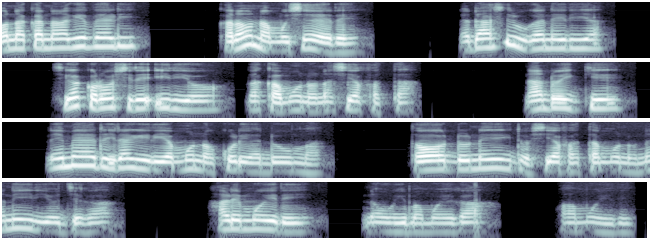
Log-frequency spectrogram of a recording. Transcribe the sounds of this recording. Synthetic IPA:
ɔnakanaɣeðɛɾi | kanaɔnamoʃɛɾɛ | nadaʃiɾuɣaneɾia | ʃiɣakɔɾɔʃiɾeʔiɾiɔ | ðakamonɔnaɕjafata | naːndɔiɡe | nemɛdɛiɾaɣeɾiamonɔkoɾeadoma | tɔːndoneidɔʃiafatamonɔnaneiɾiɔd͡ʒɛɣa | haɾemoeɾe | naoɣimamwɛɣa | wamoeɾe

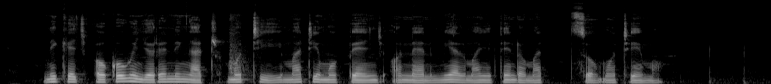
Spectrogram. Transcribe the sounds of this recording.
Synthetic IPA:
niket͡ʃokowiɲd͡ʒoɾenɪŋatmotimatɪmopeɲd͡ʒɔ̰nɛnmɪɛlmaɲɪt̪ɪndɔma | somɔtʰɪmɔ

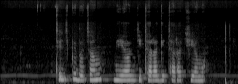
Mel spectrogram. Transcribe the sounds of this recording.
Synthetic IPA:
tʰid͡ʒpid̪ɔt͡ʃamːɪjɔlɡitʰaɾaɡɪtʰaɾat͡ʃjamɔ

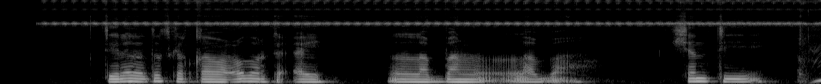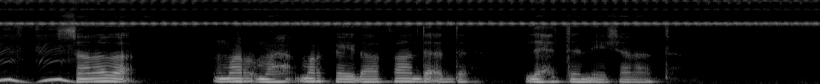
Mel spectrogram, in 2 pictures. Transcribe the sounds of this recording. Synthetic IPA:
t̪ʰɪɾɐðɐd̪ɐd̪kʰɐqɑβɐʕʊðɐrkʰɐʔɛj | lɐbɐlɐ̰bɐ̰ | ʃɐnt̪ʰiː | sɐnɐðɐ | mɐrkʰɛjɖaːfaːnd̪ɐ̰ʕd̪ɐlɪħt̪ɐnḭːʃɐnaːd̪

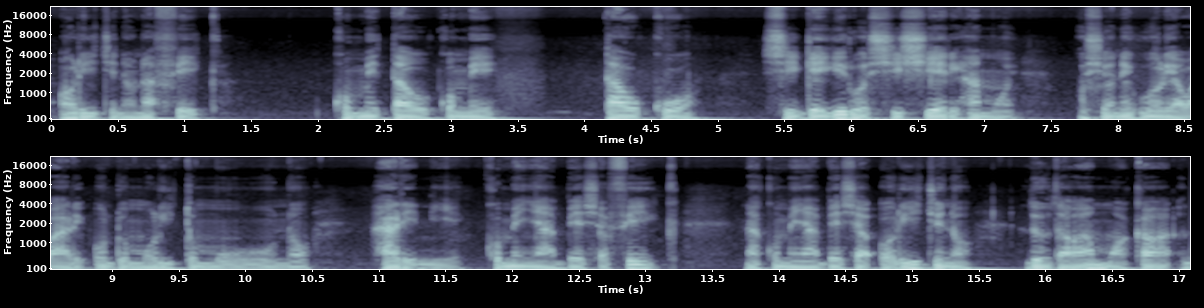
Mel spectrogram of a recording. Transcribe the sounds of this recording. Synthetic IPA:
ɔɾid͡ʒinɔnafek | kometaokome | taokwɔ | ʃiɡeiɣeɾwɔʃiʃiɛɾiɦamwɛ | oʃjɔneɣwɔoɾeawaɾeʔodomoɾitomonɔ | haɾeniɛkomɛɲabɛʃafek | nakomɛɲabɛʃaʔɔɾid͡ʒinɔðoðawamwaka

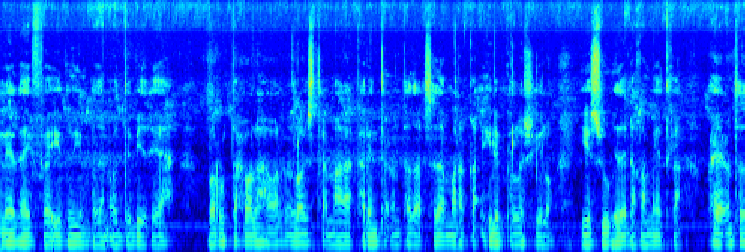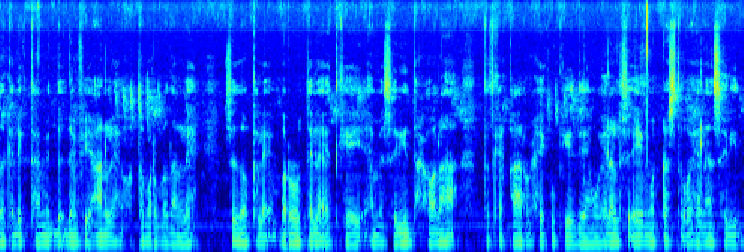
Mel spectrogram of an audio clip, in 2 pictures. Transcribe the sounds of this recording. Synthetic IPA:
lɛːðɐɦɛjfaːʔɪ̰ðɔːjɪmbɐðɐnɔːd̪ɐβiːʕɪ̰ʔɐh | bɐɾuːrt̪ʰɐħɔːlɐɦɐwalɔːɪst̪ʰɪʕmaːlakʰɐɾɪnt̪ʰɐʕʊnt̪ʰɐðɐsɪðɐmɐɾɑqɑ̰hɪlɪbkʰɐlɐʃiːlɔʔijɞsuːɣɐ̰ðɐ̰ɖɑqɑmɛ̰ːd̪kʰɐ | wɑħɑjʕʊnt̪ʰɐðɐkʰɐɖɪɡt̪ʰaːmɪd̪ɐɖɐnfḭːʕɑnlɛhɔːt̪ʰɐmɐrbɐðɐnlɛh | sɪðɔːkʰɐlɛ̰bɐɾuːrt̪ʰɐlɐ̰ʔɐd̪kʰɛːjɛʔɐmɐsɐɾiːd̪ɐħɔːlɐɦɐ̰d̪̥ɐd̪kʰɐqɑːrwɑħɑjkʰʊkʰɛ̰ːðɪjaːnwɛlaːlsɛjmɐrkʰɐst̪ʰɐʔʊ̰ɦɛlaːnsɐɾiːd̪

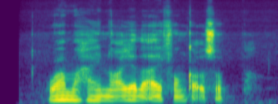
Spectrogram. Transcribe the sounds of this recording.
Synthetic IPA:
wɑːmɐhɐjnɔːʕjɐðɐ̰ʔajfɔːŋkʰɐ̰ʔʊsʊ̰b

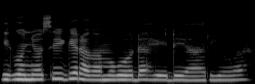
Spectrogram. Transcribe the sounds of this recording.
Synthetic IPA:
ikoɲosɪɡeɾakamoɡodaɦedeaɾjɔwa

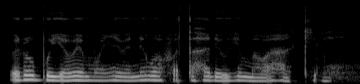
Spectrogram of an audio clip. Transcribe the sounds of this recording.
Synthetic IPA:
wɛɾɔboiawɛmɔɲɛwɛneɣwafa̰tahaɾeoɣimawahakʰiɾe

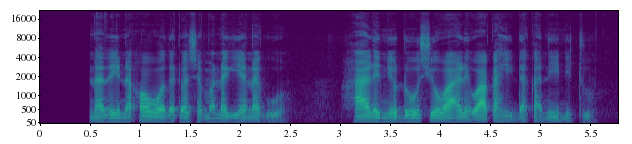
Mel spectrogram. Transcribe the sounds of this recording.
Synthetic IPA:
naðenaʔɔwɔðɛtwaɕamanaɣianaɣuɔ | haɾeneodoːɕiɔwaɾewakaɦidakaninitu

